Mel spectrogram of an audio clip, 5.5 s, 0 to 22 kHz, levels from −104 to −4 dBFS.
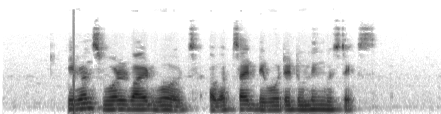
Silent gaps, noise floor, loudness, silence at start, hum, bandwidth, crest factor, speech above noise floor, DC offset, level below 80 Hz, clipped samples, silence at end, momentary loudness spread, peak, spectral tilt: none; -77 dBFS; -24 LUFS; 0.85 s; none; 9.4 kHz; 18 dB; 53 dB; under 0.1%; -64 dBFS; under 0.1%; 0.95 s; 8 LU; -6 dBFS; -6.5 dB/octave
